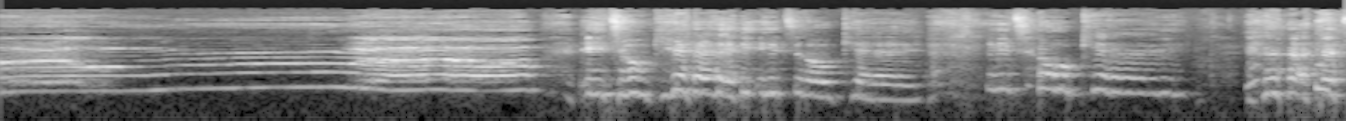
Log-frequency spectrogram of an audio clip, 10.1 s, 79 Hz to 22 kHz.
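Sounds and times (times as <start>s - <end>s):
adult mock-crying wail: 0.0s - 4.1s.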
